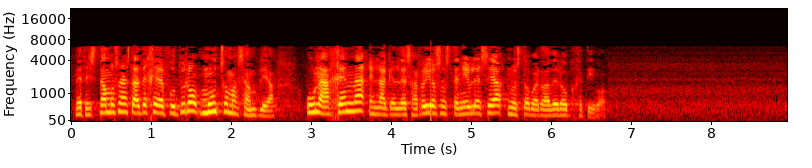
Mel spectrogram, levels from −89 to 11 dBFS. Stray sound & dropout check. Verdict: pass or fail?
pass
